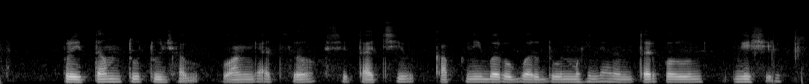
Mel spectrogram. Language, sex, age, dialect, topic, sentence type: Marathi, male, 18-24, Varhadi, agriculture, statement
